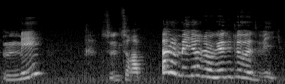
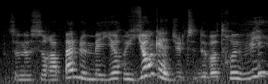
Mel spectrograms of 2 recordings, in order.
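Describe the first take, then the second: First: It is said at normal loudness. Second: It is said more softly.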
